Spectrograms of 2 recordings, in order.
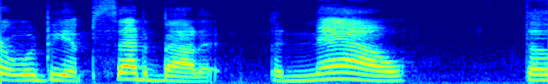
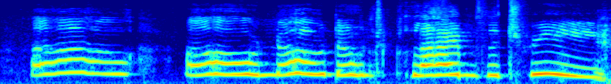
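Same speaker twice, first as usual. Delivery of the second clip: put-on very high, loud, worried, fretful old-lady voice; 12 semitones higher, 5 dB louder than usual. Describing the kind of grandmother she won't be, imitating a fretful granny. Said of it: "I'm not gonna be sitting here like".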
